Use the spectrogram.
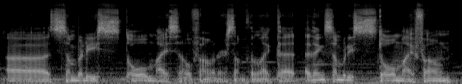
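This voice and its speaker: A man's voice: low voice, expressive, quick pace, creaky. A man livestreaming a video game, chatting in a casual, laid-back and sarcastic way with some swearing. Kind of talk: casual gaming commentary with swearing. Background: game music.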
